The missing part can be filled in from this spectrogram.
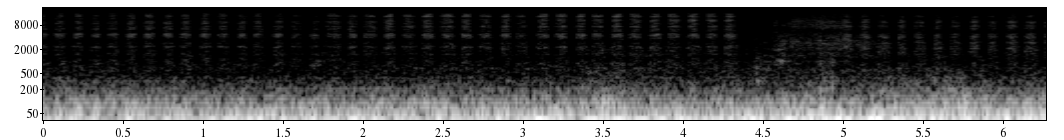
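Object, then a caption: Colored pencil on a thin paper page. A colored pencil is rubbed back and forth on a thin paper page of an open paperback coloring book lying flat on a fur rug, shading the page. It makes a steady, scratchy rubbing with a quick regular rhythm of strokes, a low rumble underneath and a bright papery hiss. Partway through, the strokes briefly blur into a smoother hiss before the rhythmic scratching resumes.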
